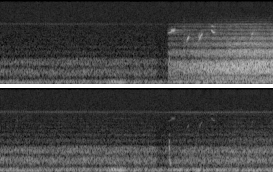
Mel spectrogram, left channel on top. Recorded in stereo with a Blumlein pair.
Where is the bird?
40° left.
